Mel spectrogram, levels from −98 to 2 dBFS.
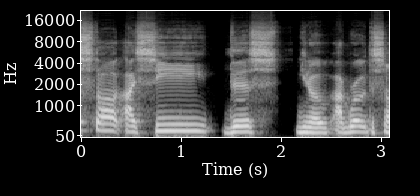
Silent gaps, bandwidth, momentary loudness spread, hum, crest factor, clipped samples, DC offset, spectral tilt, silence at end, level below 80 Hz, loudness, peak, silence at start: none; 16 kHz; 5 LU; none; 16 dB; under 0.1%; under 0.1%; -4 dB/octave; 0 s; -48 dBFS; -17 LUFS; -2 dBFS; 0 s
